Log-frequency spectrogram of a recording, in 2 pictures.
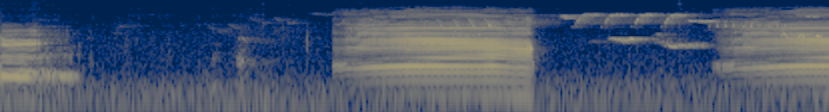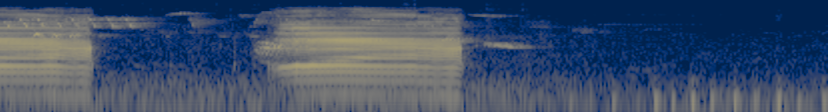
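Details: Tame herd of cattle and calves heading back to the farm pen during the rainy season: three long, bright, strongly harmonic bellows about two seconds apart, each swelling loud then cutting off, with faint birdsong behind.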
